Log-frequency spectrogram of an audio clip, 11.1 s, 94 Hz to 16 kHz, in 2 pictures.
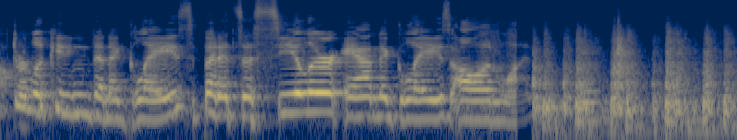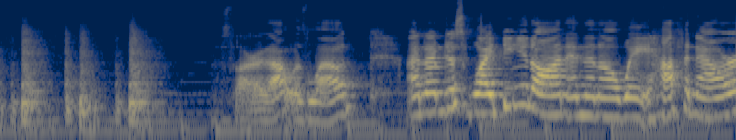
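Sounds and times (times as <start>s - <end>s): background music: 3.7s - 11.0s.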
